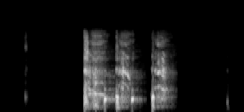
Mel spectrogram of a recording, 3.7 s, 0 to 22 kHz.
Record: {
  "cough_length": "3.7 s",
  "cough_amplitude": 29894,
  "cough_signal_mean_std_ratio": 0.34,
  "survey_phase": "beta (2021-08-13 to 2022-03-07)",
  "age": "18-44",
  "gender": "Female",
  "wearing_mask": "No",
  "symptom_new_continuous_cough": true,
  "symptom_shortness_of_breath": true,
  "symptom_fatigue": true,
  "symptom_headache": true,
  "symptom_change_to_sense_of_smell_or_taste": true,
  "symptom_loss_of_taste": true,
  "symptom_onset": "4 days",
  "smoker_status": "Never smoked",
  "respiratory_condition_asthma": true,
  "respiratory_condition_other": false,
  "recruitment_source": "Test and Trace",
  "submission_delay": "2 days",
  "covid_test_result": "Positive",
  "covid_test_method": "RT-qPCR",
  "covid_ct_value": 18.9,
  "covid_ct_gene": "ORF1ab gene",
  "covid_ct_mean": 19.6,
  "covid_viral_load": "380000 copies/ml",
  "covid_viral_load_category": "Low viral load (10K-1M copies/ml)"
}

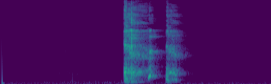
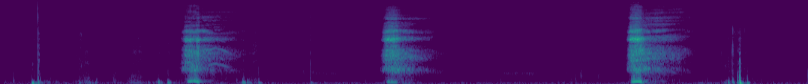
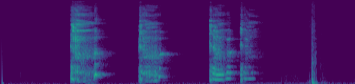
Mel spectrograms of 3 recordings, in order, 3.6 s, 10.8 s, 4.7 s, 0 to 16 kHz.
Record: {
  "cough_length": "3.6 s",
  "cough_amplitude": 7522,
  "cough_signal_mean_std_ratio": 0.29,
  "exhalation_length": "10.8 s",
  "exhalation_amplitude": 3269,
  "exhalation_signal_mean_std_ratio": 0.28,
  "three_cough_length": "4.7 s",
  "three_cough_amplitude": 5582,
  "three_cough_signal_mean_std_ratio": 0.39,
  "survey_phase": "beta (2021-08-13 to 2022-03-07)",
  "age": "65+",
  "gender": "Female",
  "wearing_mask": "No",
  "symptom_cough_any": true,
  "symptom_runny_or_blocked_nose": true,
  "symptom_sore_throat": true,
  "symptom_onset": "6 days",
  "smoker_status": "Ex-smoker",
  "respiratory_condition_asthma": false,
  "respiratory_condition_other": false,
  "recruitment_source": "Test and Trace",
  "submission_delay": "1 day",
  "covid_test_result": "Positive",
  "covid_test_method": "RT-qPCR",
  "covid_ct_value": 15.1,
  "covid_ct_gene": "N gene",
  "covid_ct_mean": 15.4,
  "covid_viral_load": "8700000 copies/ml",
  "covid_viral_load_category": "High viral load (>1M copies/ml)"
}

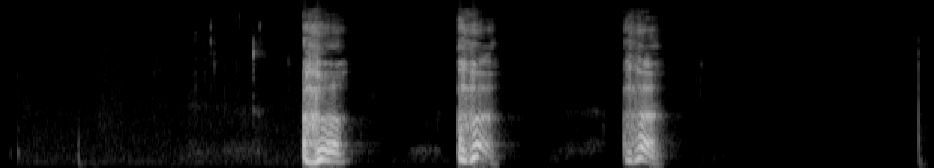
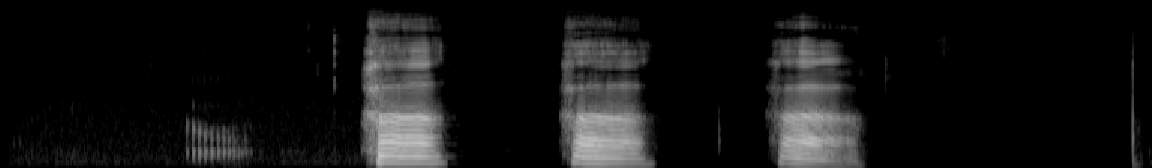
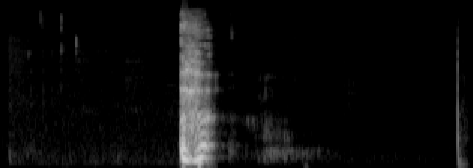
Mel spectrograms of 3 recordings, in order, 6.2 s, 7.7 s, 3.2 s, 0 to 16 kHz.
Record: {
  "three_cough_length": "6.2 s",
  "three_cough_amplitude": 31937,
  "three_cough_signal_mean_std_ratio": 0.25,
  "exhalation_length": "7.7 s",
  "exhalation_amplitude": 32567,
  "exhalation_signal_mean_std_ratio": 0.29,
  "cough_length": "3.2 s",
  "cough_amplitude": 32767,
  "cough_signal_mean_std_ratio": 0.2,
  "survey_phase": "beta (2021-08-13 to 2022-03-07)",
  "age": "65+",
  "gender": "Male",
  "wearing_mask": "No",
  "symptom_none": true,
  "smoker_status": "Never smoked",
  "respiratory_condition_asthma": false,
  "respiratory_condition_other": false,
  "recruitment_source": "REACT",
  "submission_delay": "1 day",
  "covid_test_result": "Negative",
  "covid_test_method": "RT-qPCR",
  "influenza_a_test_result": "Negative",
  "influenza_b_test_result": "Negative"
}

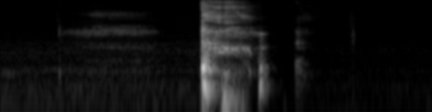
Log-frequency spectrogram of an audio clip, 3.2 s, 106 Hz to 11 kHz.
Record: {
  "cough_length": "3.2 s",
  "cough_amplitude": 32768,
  "cough_signal_mean_std_ratio": 0.19,
  "survey_phase": "beta (2021-08-13 to 2022-03-07)",
  "age": "45-64",
  "gender": "Female",
  "wearing_mask": "No",
  "symptom_shortness_of_breath": true,
  "symptom_fatigue": true,
  "smoker_status": "Never smoked",
  "respiratory_condition_asthma": false,
  "respiratory_condition_other": false,
  "recruitment_source": "REACT",
  "submission_delay": "1 day",
  "covid_test_result": "Negative",
  "covid_test_method": "RT-qPCR",
  "influenza_a_test_result": "Negative",
  "influenza_b_test_result": "Negative"
}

